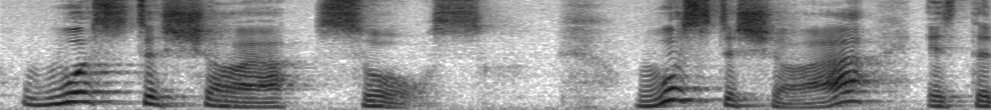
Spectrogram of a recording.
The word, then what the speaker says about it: Worcestershire: sure what's the sure Worcestershire Worcestershire good Hugo ruff are very good very good here that students Worcestershire although if it's if most people in England just just say Worcester Worcester Worcester sauce do was to saw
